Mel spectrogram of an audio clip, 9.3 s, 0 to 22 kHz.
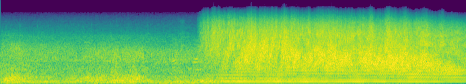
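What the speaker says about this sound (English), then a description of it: "back on stage now, an absolutely wonderful aircraft, the P-51 Mustang, flown by Peter Teichmann." A P-51 Mustang propeller fighter roars past at an airshow, its engine rising sharply to a loud, steady drone with strong harmonic tones, while an announcer talks throughout.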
